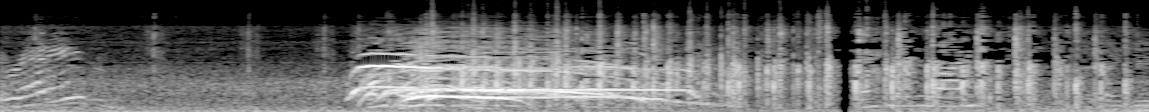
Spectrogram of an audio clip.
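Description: A small group cheering and applauding: about two and a half seconds in, several voices break into a long shared cheer that slowly falls in pitch over a couple of seconds. Quick hand clapping starts with the cheer and goes on, thinning out, after the voices fade.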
